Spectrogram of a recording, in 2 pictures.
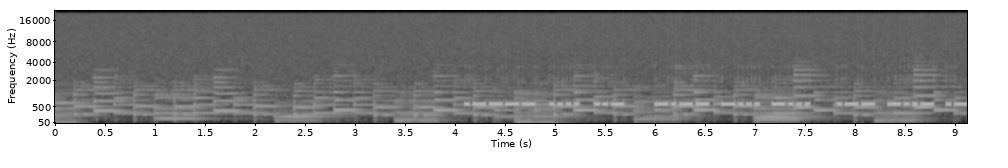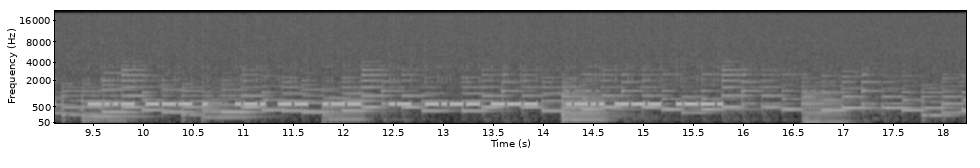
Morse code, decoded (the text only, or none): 1HU YBB WXA XOE RMW AYO LOP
